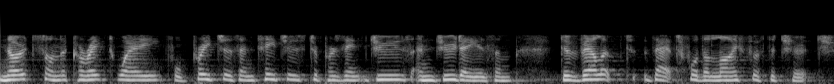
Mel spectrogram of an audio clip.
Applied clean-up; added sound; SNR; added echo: neural separator model SepFormer DNS4.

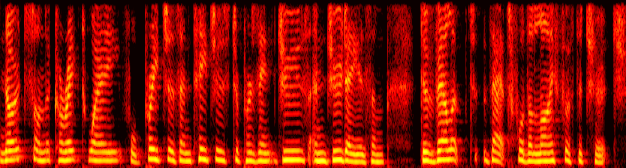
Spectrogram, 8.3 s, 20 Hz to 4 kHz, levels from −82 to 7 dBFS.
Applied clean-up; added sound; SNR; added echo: neural mask model DeepFilterNet 3.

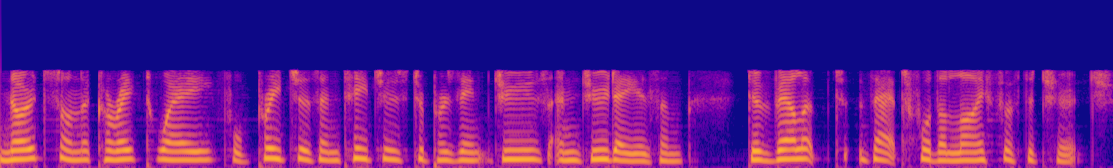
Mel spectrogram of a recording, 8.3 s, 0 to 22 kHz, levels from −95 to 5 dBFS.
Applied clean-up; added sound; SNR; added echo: neural separator model SepFormer WHAMR!.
